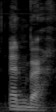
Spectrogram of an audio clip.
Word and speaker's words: Edinburgh: Edinburgh is Burra. Edinburgh.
